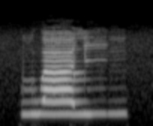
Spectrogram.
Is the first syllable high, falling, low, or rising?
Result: high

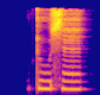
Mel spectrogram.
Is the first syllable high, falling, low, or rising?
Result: high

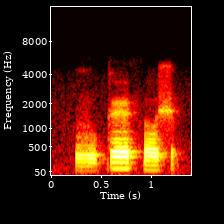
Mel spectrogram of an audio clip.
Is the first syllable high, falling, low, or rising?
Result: low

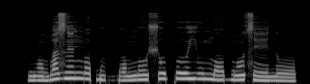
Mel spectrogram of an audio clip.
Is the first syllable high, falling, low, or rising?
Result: low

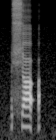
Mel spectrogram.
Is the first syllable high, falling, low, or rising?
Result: low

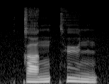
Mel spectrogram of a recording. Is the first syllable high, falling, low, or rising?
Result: rising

